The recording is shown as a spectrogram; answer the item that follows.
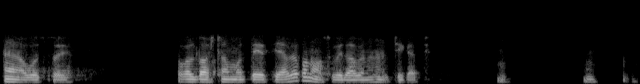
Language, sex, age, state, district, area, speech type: Bengali, male, 18-30, West Bengal, South 24 Parganas, rural, conversation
